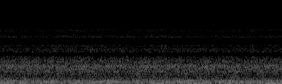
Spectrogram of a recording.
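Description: Steady, even roar with a soft hiss and no popping or sputtering, a torch burning a stable, clean neutral flame.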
